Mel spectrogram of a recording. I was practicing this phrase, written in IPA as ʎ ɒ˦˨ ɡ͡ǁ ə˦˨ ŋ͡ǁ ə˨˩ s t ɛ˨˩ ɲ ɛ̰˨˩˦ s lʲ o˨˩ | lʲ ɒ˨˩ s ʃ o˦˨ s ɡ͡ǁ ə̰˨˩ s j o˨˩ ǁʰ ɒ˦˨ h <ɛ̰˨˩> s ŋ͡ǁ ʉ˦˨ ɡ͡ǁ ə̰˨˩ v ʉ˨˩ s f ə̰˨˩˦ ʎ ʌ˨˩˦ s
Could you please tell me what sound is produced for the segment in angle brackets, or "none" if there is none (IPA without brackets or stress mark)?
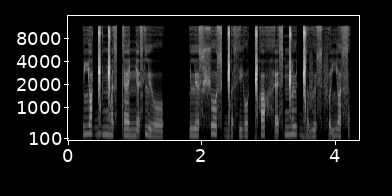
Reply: ɛ̰˦˨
